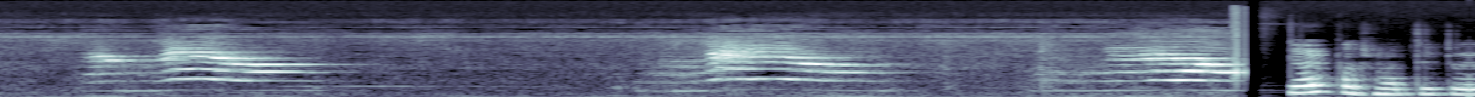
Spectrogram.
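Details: Cat giving three long, slightly falling meows about two seconds apart against a quiet background with a thin steady hum, ending with a short burst of human voices.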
